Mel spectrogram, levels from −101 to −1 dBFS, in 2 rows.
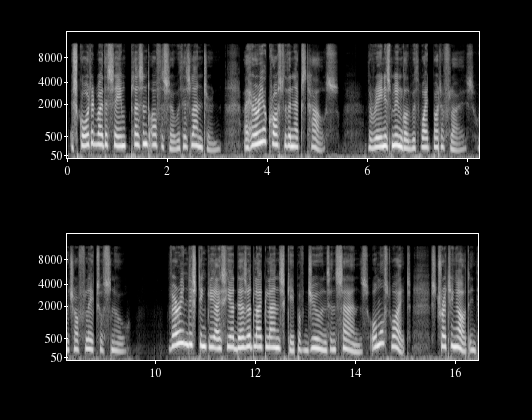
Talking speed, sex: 170 wpm, female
